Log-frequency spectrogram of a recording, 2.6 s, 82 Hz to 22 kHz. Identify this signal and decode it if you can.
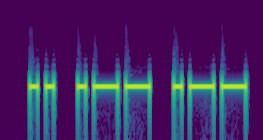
Morse code, heard as a keyed tone, about 15 wpm, 700 Hz. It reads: IWW
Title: USA Call Sign Postfixes - 3 Letters 15wpm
